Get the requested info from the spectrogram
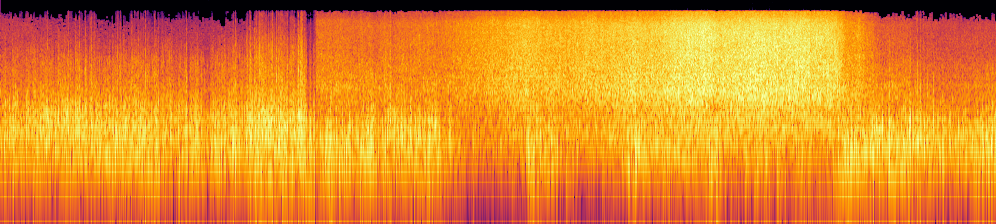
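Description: Muddy floodwater rushing over rocks in a swollen ravine, heard from a moving car with the car's road and wind noise underneath. From about halfway through, the rushing water swells to a loud hiss, then drops away abruptly about a second before the end.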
